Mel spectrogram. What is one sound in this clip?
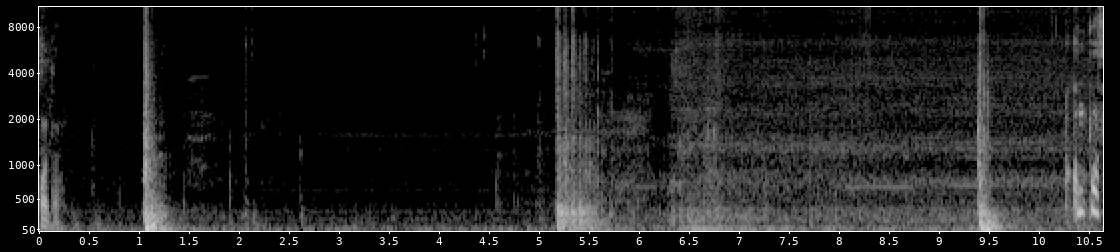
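A car door slams shut with a thud.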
